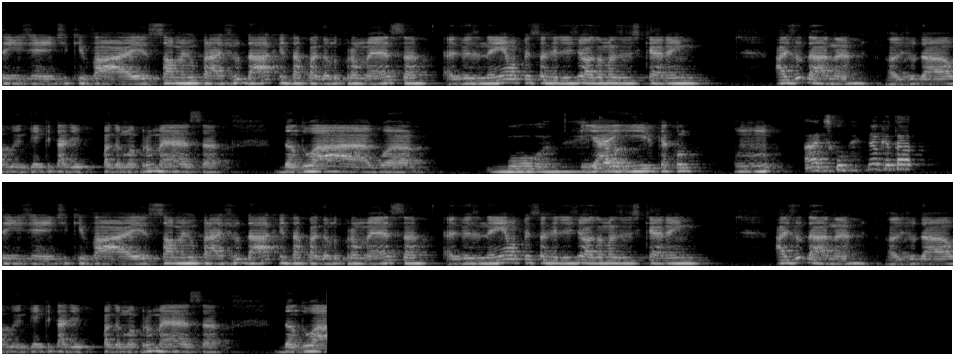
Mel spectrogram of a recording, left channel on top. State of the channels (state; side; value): drops out; right; at 12.8 s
